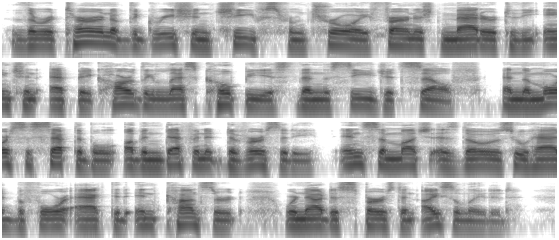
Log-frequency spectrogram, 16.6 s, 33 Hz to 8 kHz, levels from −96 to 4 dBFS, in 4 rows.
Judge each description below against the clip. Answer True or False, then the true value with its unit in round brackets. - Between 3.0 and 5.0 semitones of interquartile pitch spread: False (2.4 semitones)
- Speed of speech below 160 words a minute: True (150 wpm)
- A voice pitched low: True (110 Hz)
